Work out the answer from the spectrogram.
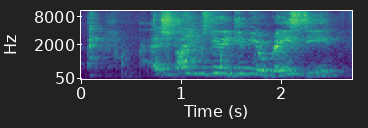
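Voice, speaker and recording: An actor playing an agitated, bitter working-class bookkeeper in a rambling, slangy, halting theatrical stage monologue. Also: male voice, very high-pitched. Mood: pleading, resentful. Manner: rambling, halting, slangy, swinging from muttering to outbursts. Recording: echoey distant stage recording, faint noise.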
